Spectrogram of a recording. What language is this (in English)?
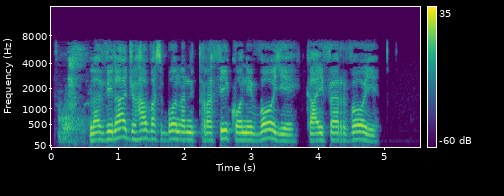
Esperanto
